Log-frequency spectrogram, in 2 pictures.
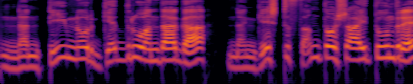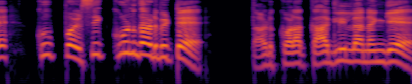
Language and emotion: Kannada, happy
